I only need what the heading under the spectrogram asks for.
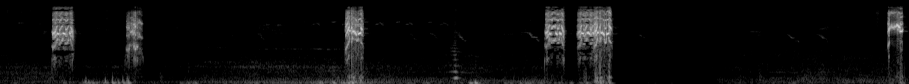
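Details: Green-cheeked conure calling with short, harsh, noisy squawks, some doubled in quick pairs, scattered irregularly over several seconds with faint low knocks and rustling between.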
